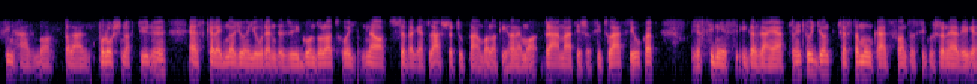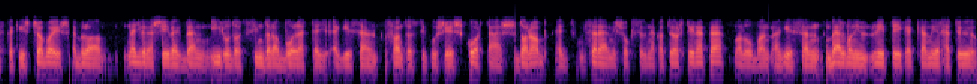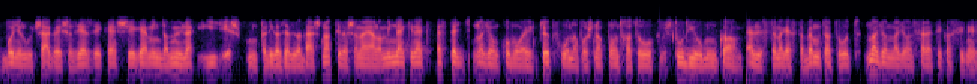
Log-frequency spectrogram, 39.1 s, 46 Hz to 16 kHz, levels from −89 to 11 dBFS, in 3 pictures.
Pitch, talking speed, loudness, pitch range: 95 Hz, 145 wpm, -25 LUFS, 95-100 Hz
